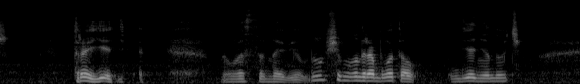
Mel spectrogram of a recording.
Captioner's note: laughing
